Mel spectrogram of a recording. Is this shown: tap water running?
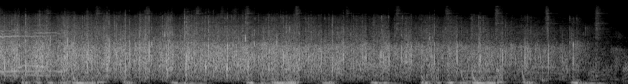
no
